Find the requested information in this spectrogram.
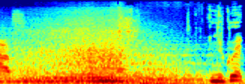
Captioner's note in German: Motordrehzahl steigt an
